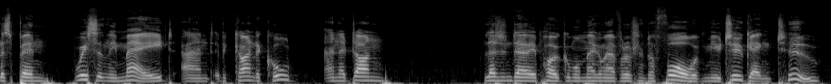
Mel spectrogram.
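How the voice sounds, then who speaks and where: A man talking excitedly to camera about a video game, rambling through his theories with many fillers and restarts. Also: fairly high pitch, clear, resonant tone, no room sound, rough recording. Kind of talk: casual speculative chat to camera.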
